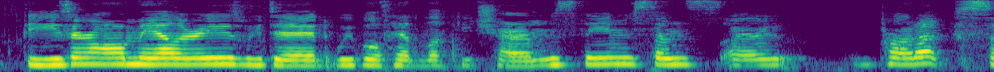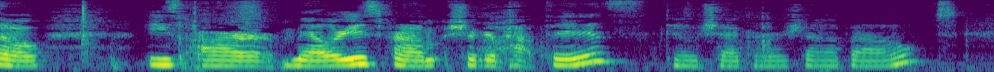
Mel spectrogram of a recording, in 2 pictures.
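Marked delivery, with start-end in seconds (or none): 8.3-9.7 odd, weird, very quiet, hushed put-on voice. Plugging another seller's shop, the speaker says it in a weird voice. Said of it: "that was a really weird voice".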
